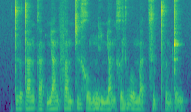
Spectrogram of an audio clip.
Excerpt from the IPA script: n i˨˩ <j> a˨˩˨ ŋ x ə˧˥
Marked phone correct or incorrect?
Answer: incorrect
